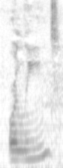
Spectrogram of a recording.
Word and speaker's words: Orleans: The Orlean. Is that how you pronounce Orleans? – It? Orleans.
